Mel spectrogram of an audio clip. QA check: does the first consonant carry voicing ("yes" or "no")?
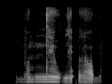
yes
